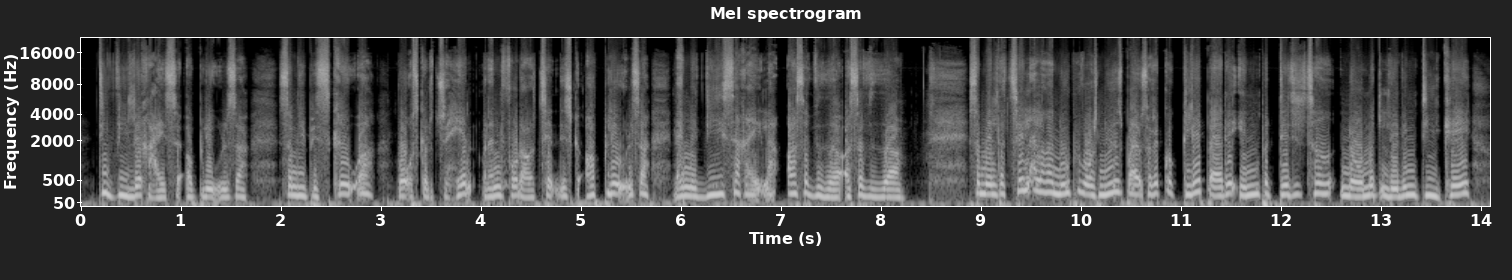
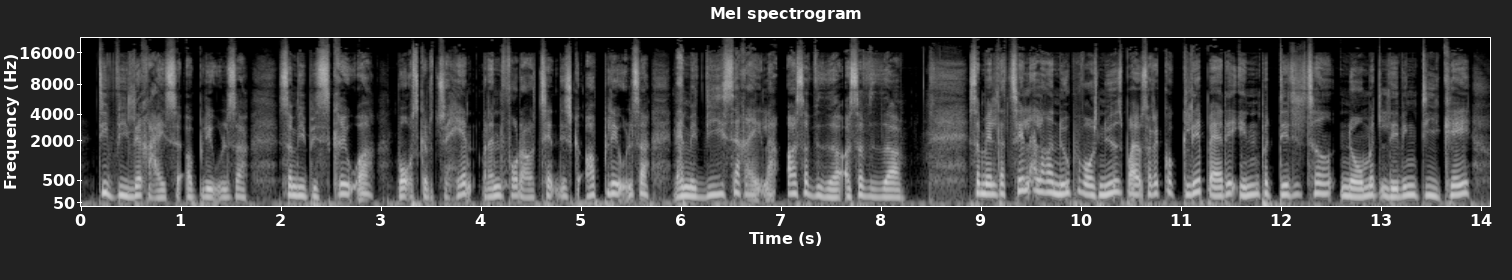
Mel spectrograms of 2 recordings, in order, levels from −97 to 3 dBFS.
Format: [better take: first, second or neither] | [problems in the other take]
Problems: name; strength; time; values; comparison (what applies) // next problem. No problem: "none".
second | distortion; heavy; 21% of the sound clipped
